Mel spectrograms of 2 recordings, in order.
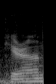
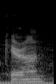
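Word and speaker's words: Chiron: get the pronunciation right i think it's a hard ch right so cairon at least that's how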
